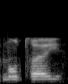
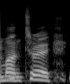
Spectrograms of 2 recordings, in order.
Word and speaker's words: Montreuil: There's the yellow vest of Montreuil. Is that the correct pronunciation? – Montreuil. – Mm-hmm. Montreuil. Yeah, they say, and I'm quoting this, this is...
